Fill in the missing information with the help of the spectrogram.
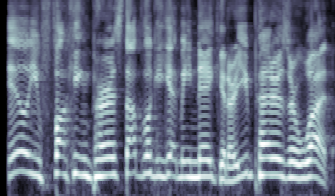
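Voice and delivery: high mock-disgusted yell; screamed. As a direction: yell at the peepers, grossed out. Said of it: "I screamed".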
